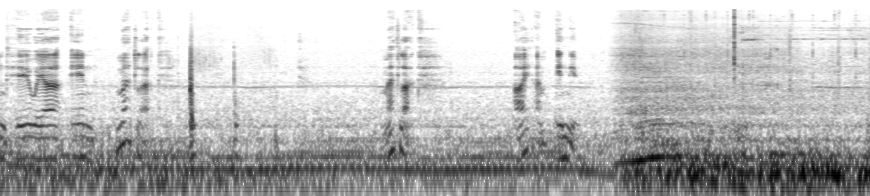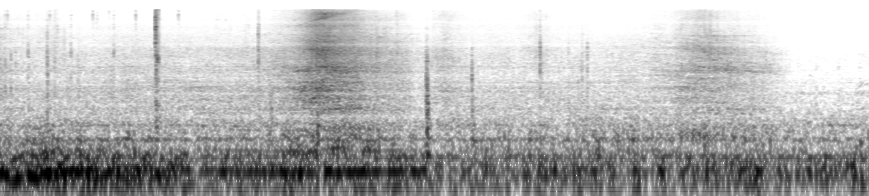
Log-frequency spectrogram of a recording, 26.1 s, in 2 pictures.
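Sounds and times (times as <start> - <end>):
car engine droning: 0.0 - 26.0
tyre noise on wet road: 9.2 - 24.8.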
